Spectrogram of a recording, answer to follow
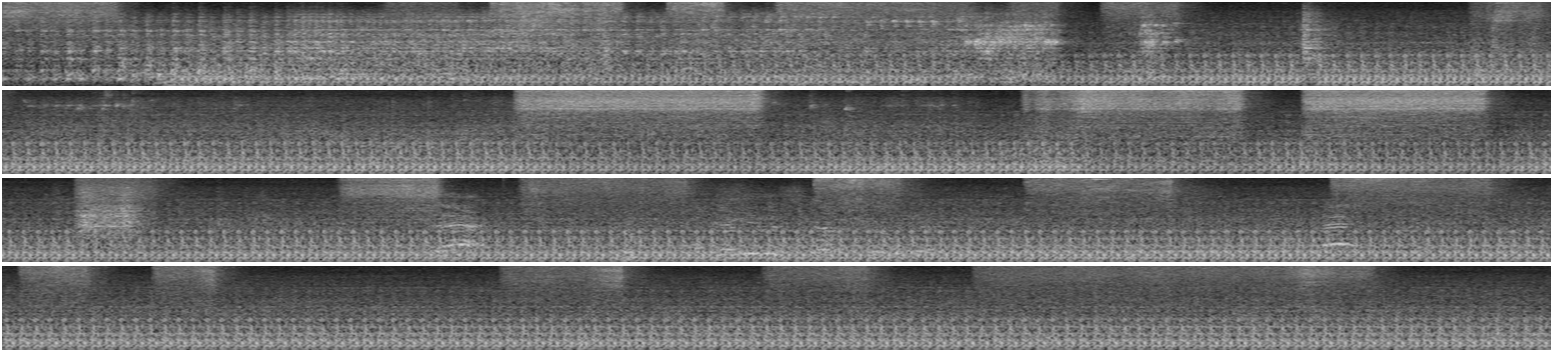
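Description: Compressed air hissing in short bursts from an air hose, with longer blasts about ten and thirteen seconds in, over a steady mechanical hum that starts about half a second in.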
